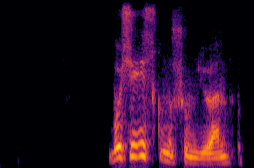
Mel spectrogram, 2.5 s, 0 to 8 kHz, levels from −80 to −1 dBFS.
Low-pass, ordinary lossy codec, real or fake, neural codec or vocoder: 7.2 kHz; Opus, 16 kbps; fake; codec, 44.1 kHz, 7.8 kbps, Pupu-Codec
